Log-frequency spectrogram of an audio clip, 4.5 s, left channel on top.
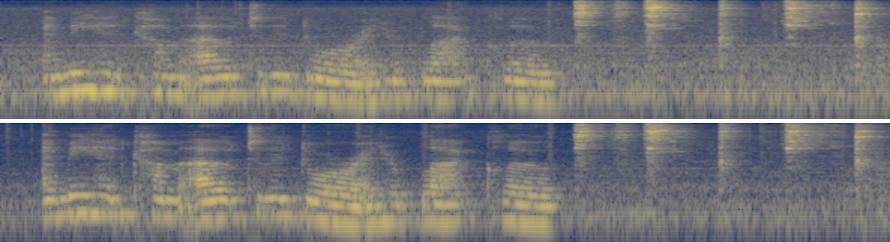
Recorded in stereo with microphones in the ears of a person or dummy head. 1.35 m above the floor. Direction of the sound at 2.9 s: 20° left (ahead or behind).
